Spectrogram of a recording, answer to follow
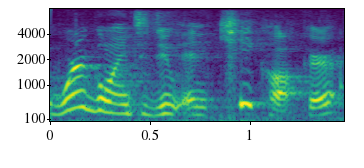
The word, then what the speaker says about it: Caye Caulker: going to do in Key Cocker I keep saying caye caulker cuz the way that it's spelled but everybody copyright key Cocker and we're gonna I'd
